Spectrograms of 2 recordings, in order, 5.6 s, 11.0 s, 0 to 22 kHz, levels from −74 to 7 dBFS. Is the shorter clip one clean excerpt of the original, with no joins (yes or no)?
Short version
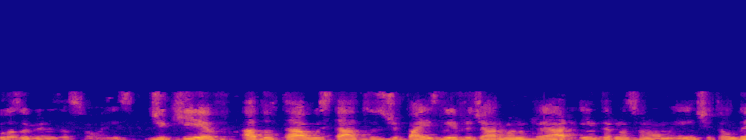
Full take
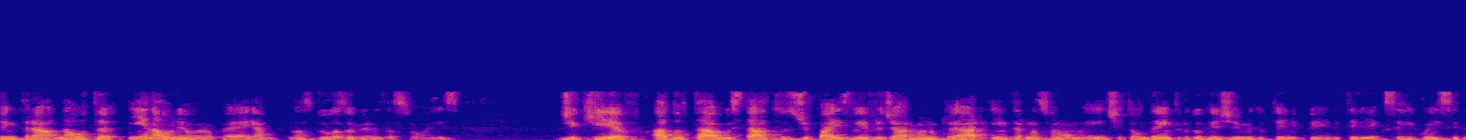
no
